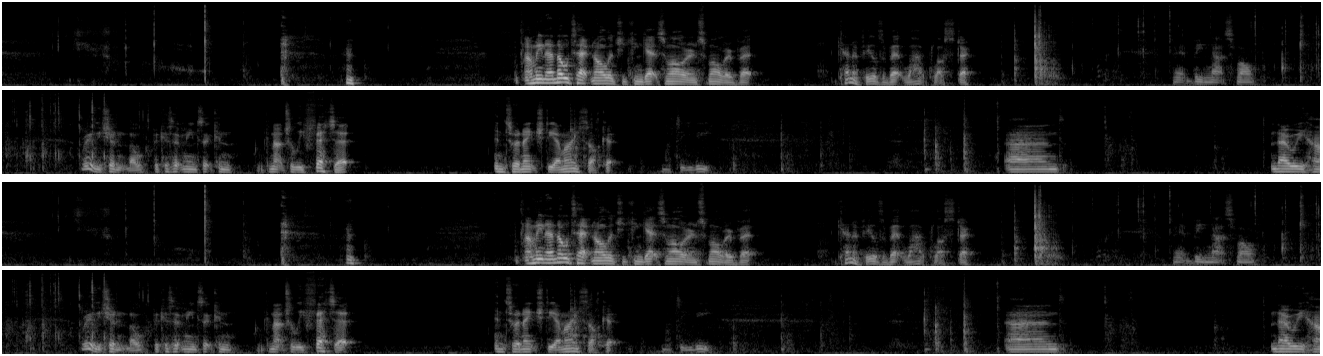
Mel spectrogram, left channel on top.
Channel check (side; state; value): both; normal; correlation 0.03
